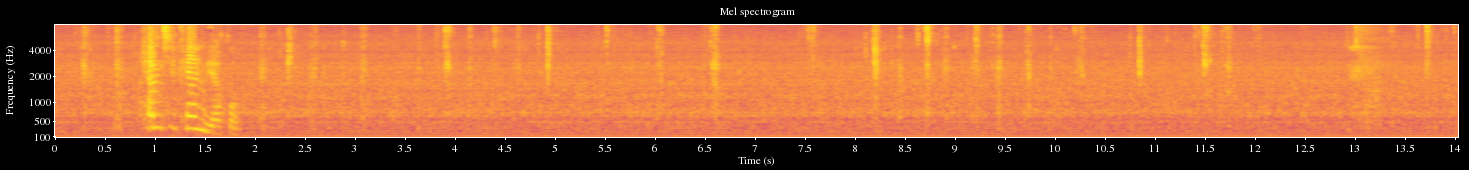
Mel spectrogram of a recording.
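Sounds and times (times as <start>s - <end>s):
steady low hum: 0.0s - 14.0s
mouth clicks while chewing: 2.0s - 6.8s, 7.5s - 11.9s, 13.6s - 14.0s.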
